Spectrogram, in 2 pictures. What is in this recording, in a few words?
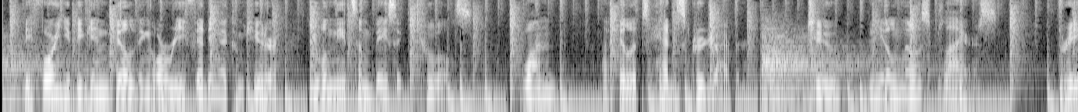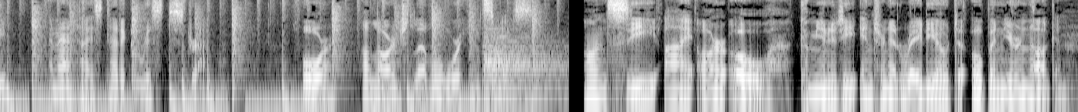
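narration, english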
